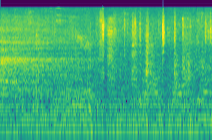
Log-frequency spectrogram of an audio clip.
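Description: Meeting-room background noise: a steady low hum with irregular small clicks and knocks, mostly in the second half, as people settle in their seats.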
